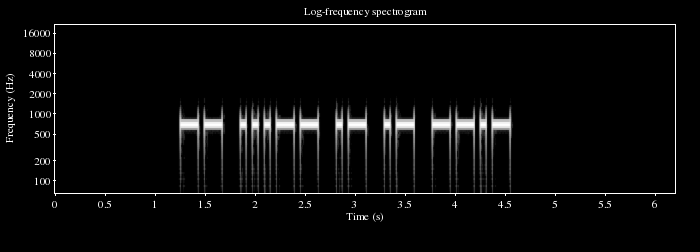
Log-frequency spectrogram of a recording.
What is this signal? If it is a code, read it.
Morse code, heard as a keyed tone, about 21 wpm, 700 Hz. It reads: M3AAQ
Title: DXCC-100 Call Signs - 5 Characters - Repeated 3x - 20wpm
